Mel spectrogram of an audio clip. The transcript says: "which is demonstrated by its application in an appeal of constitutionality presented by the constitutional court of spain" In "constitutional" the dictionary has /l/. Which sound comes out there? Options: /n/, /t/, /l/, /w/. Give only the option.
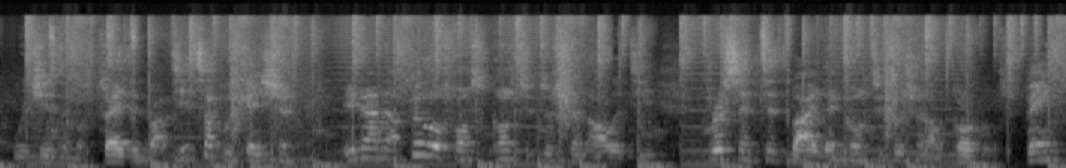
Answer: /l/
